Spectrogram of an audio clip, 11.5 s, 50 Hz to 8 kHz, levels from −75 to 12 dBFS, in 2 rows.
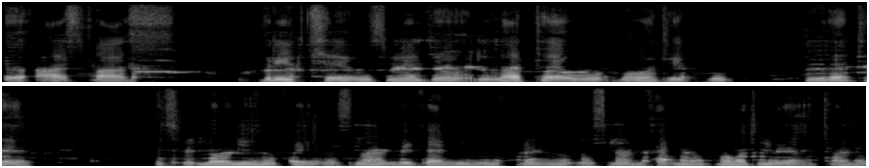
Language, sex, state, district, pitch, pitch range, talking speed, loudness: Hindi, male, Bihar, Jamui, 105 Hz, 95-115 Hz, 150 wpm, -25 LUFS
